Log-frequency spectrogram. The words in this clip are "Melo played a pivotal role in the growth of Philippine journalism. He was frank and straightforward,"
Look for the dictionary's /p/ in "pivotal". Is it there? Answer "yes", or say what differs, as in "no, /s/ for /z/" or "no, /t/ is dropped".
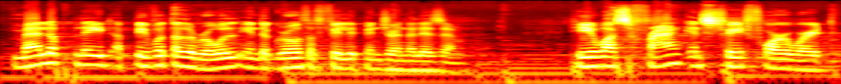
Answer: yes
